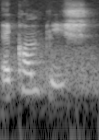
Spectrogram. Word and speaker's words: accomplish: is on t-i-n-t and the word accomplish the stress is on calm c o m i hope that's clear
